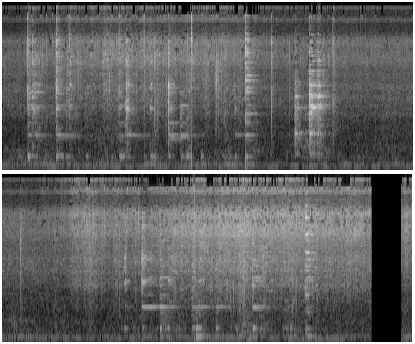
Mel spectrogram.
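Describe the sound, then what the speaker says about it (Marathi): A tempering of cumin powder, turmeric and asafoetida fries in hot oil, sizzling steadily under repeated clinks and scrapes of a spoon stirring in the pan. "आता आपली फोडणी छान तयार झालेली आहे"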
